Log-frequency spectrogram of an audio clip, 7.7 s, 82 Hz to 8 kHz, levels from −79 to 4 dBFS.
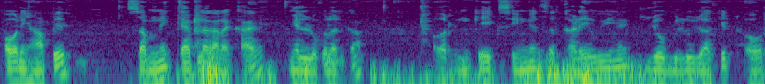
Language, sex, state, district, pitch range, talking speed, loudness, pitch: Hindi, male, Bihar, West Champaran, 85-95 Hz, 190 wpm, -19 LUFS, 90 Hz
